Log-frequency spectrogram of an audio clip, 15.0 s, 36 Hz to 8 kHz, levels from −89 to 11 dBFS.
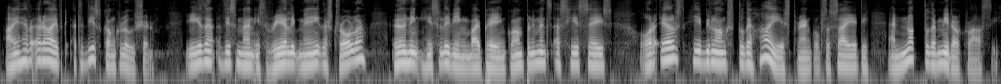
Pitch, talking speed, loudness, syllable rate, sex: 125 Hz, 150 wpm, -19 LUFS, 4.5 syllables/s, male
